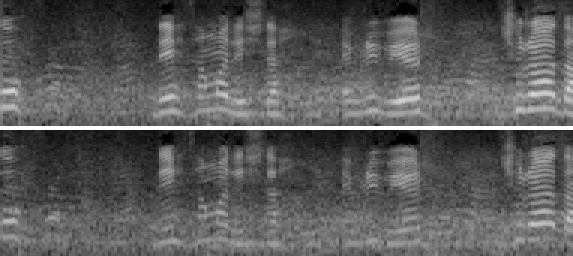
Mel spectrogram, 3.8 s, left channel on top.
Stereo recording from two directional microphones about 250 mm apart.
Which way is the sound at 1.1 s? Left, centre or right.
Centre.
